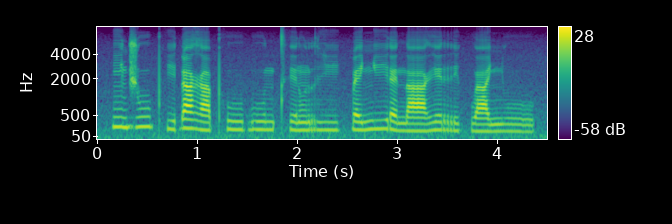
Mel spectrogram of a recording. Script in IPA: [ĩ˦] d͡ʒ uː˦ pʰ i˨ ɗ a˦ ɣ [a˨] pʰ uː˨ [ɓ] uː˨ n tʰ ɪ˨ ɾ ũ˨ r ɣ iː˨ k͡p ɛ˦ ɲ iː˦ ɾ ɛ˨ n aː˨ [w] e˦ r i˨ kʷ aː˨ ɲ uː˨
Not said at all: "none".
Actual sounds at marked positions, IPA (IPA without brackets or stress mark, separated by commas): ĩ˦, a˨, ɓ, ɣ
